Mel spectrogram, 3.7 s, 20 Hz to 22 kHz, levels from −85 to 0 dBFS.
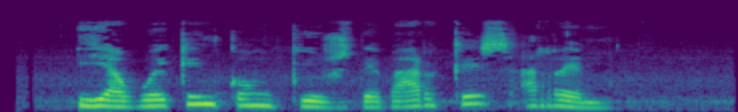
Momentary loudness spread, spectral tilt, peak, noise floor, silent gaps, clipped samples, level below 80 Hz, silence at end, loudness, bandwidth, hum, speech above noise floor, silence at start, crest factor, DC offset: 7 LU; -5.5 dB/octave; -2 dBFS; -51 dBFS; none; under 0.1%; -66 dBFS; 0.65 s; -21 LUFS; 11.5 kHz; none; 30 dB; 0.4 s; 20 dB; under 0.1%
